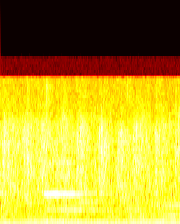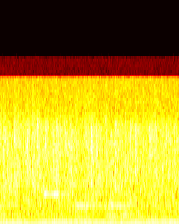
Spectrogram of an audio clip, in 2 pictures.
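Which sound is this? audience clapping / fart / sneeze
audience clapping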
